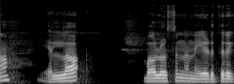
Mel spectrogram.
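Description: A man's voice speaking in short phrases, with brief pauses between them.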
